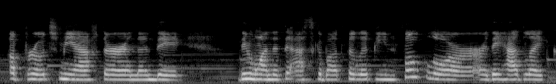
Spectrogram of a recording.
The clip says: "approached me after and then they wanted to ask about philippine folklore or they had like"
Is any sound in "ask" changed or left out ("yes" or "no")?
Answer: no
